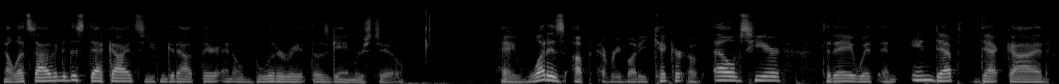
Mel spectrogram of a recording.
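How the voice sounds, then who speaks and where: A man's voice: medium pitch, moderate pace, a little mellow, dry recording. Nasal, stuffy man explaining game strategy. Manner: upbeat, chatty, with many fillers. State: under the weather, stuffy. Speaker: card game content creator.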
